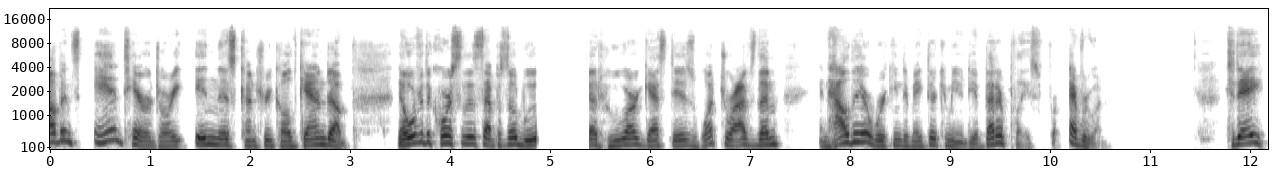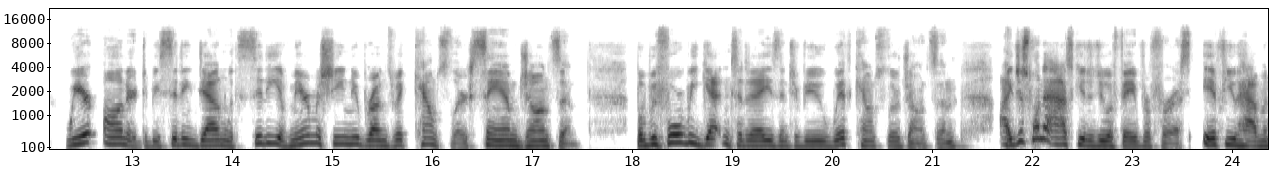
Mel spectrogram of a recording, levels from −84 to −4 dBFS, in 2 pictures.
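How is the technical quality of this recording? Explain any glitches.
The recording has one clear glitch. From 4.87 to 5.40 s there is an audio dropout to silence: the speech stops abruptly mid-flow and about 0.54 s of it is simply gone, with no room tone underneath, before the sound resumes just as suddenly. The likely cause is a momentary loss of the input signal while recording continued writing zeros. A waveform shows a flat line there, and a spectrogram shows a hard-edged, blank band.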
